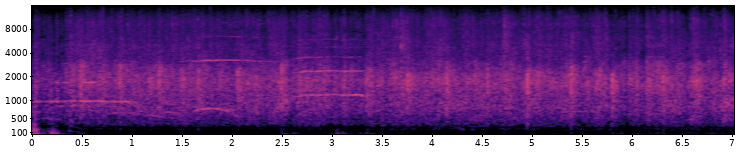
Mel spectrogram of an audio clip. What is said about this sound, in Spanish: Y estamos a pocos meses de finalizar esta magnífica obra y prepararnos para ganar a Miami para Cristo y para capacitar, démosle un aplauso a Dios por eso.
